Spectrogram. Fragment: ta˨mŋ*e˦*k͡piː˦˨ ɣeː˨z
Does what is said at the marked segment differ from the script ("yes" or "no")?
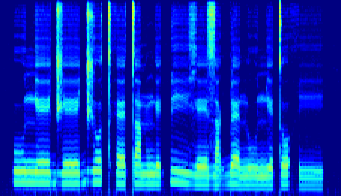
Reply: yes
